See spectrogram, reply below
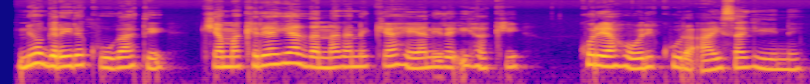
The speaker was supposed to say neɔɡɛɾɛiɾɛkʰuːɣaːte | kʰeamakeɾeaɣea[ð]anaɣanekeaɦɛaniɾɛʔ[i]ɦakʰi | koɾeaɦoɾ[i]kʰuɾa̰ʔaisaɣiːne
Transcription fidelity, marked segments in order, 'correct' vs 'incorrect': correct, correct, correct

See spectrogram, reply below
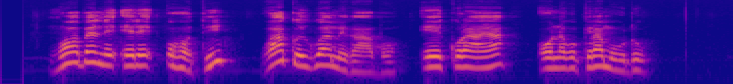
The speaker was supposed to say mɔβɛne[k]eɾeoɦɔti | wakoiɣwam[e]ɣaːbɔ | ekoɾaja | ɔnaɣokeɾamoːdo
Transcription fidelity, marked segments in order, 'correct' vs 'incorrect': incorrect, correct

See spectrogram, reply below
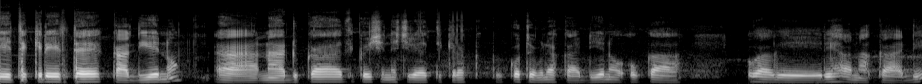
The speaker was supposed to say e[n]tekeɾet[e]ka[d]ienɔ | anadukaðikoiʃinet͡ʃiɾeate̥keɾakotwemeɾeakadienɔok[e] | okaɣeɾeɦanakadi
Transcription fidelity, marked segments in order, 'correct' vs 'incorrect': incorrect, incorrect, correct, incorrect

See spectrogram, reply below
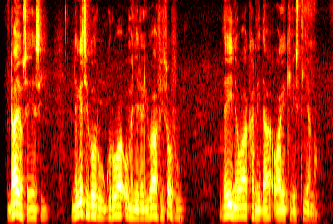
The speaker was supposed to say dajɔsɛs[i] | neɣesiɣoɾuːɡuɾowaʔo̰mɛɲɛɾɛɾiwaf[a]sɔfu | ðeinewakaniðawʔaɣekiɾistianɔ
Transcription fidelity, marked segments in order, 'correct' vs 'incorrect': correct, incorrect

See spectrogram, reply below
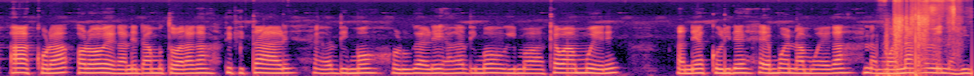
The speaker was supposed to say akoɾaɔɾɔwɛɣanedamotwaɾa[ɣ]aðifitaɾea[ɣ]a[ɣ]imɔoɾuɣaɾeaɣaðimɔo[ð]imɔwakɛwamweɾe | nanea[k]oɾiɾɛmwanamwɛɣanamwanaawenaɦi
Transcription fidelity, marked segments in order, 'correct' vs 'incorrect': correct, correct, incorrect, incorrect, correct

